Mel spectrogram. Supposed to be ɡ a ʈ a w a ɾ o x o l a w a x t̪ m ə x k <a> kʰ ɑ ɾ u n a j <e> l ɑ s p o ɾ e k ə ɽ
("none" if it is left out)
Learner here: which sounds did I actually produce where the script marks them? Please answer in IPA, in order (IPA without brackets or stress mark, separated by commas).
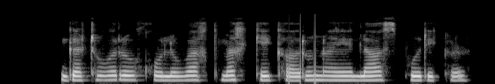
e, e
